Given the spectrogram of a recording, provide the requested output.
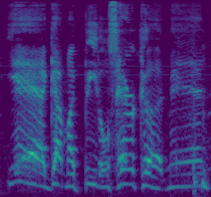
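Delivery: high-pitched, thick New York accent impression. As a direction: imitate an excited kid with a heavy New York accent. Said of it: "in his thick New York accent".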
